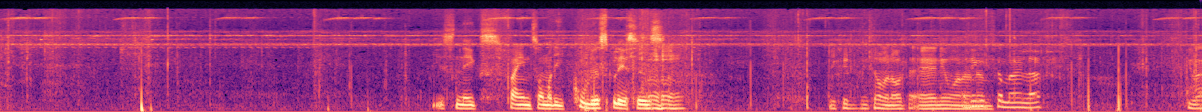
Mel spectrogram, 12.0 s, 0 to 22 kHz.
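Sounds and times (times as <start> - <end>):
insect chorus: 0.0 - 12.0.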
